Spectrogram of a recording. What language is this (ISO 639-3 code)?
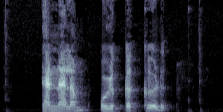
tam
